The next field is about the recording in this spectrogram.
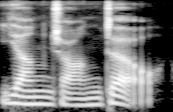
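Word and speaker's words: Yeongjongdo: The first layer of this intervention sits on Yong Jong Island, pronounced Yong Jong Do.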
